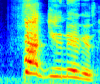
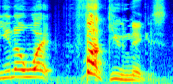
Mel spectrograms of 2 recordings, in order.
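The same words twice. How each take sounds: First: Higher, louder playful parroting of the line; mock quote as a joke. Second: Loud, higher angry shout at the crowd; angry retort. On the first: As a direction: toss the old line back as a prank. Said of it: "He goes". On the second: Retold or imitated. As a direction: snap back at the hecklers, furious. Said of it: "but I'm mad".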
